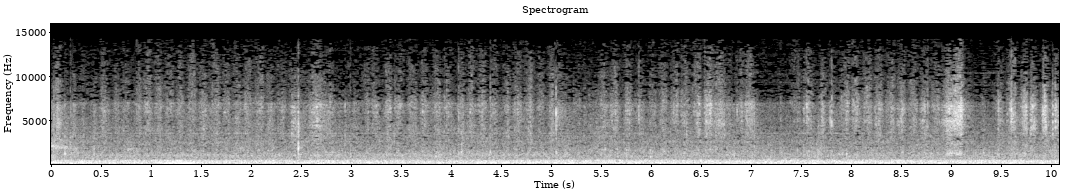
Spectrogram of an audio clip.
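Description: Tissue paper crinkles softly as it is pressed and scrunched by hand.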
